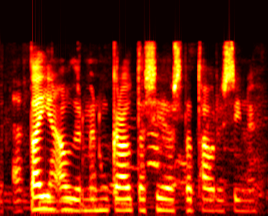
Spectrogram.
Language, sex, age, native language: Icelandic, female, 13, Icelandic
